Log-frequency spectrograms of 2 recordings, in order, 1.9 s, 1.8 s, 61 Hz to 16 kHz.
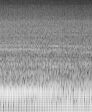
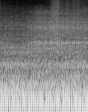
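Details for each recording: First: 1990 Ford F150 Lariat 4WD, 351 Windsor V8, after replacing one ECM capacitor (fix for high 900–2000 rpm hunting idle and hard shifts): idle still a little sluggish coming down but drops to 900 then 850 rpm, steady even rumble, no hunting; normal idle. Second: 1990 Ford F-150 Lariat 4WD, 351 Windsor V8, after a short drive: fast steady deep rumble stuck near 1100 rpm, won't drop from fast idle; IAC and vacuum lines fine, owner suspects ECM capacitors.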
